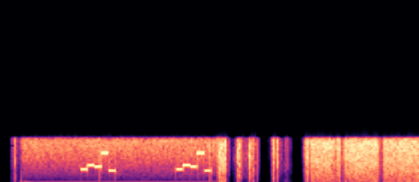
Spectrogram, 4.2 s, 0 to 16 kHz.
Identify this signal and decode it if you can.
Five-tone selective call (ZVEI), heard as quick runs of five tones, tones of about 70 ms. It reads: 25441 25441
